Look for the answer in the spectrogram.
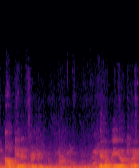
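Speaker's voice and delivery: put-on calm him down gently like a child; a touch of a wife soothing her sulking husband. Wife comforts him, rubs head.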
